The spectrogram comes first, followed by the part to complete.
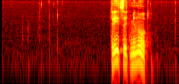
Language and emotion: Russian, positive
